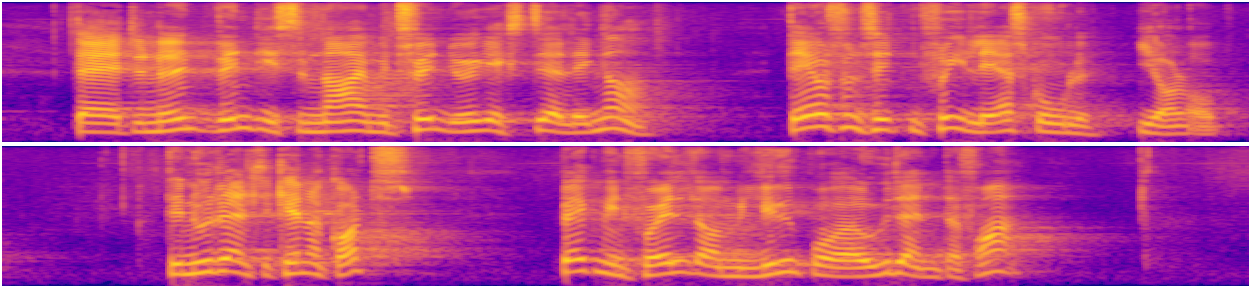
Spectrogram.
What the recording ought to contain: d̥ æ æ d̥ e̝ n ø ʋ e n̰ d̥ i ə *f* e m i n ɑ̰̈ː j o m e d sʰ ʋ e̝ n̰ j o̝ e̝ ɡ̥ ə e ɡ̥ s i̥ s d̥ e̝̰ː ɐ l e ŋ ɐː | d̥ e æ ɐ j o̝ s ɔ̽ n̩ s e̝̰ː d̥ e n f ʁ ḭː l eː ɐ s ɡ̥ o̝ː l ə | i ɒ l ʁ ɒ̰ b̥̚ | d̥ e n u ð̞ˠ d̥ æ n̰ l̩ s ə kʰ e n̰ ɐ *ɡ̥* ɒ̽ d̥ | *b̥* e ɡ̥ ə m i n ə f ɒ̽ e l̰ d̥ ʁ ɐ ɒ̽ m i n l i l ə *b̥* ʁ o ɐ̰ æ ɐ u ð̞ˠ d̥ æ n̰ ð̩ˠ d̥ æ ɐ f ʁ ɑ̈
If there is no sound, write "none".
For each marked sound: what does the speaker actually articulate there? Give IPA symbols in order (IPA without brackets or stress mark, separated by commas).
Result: s, ɡ̥, b̥, b̥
